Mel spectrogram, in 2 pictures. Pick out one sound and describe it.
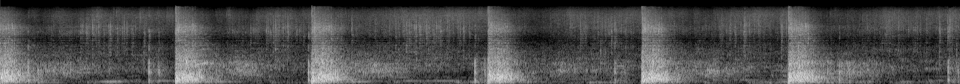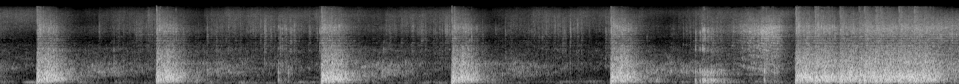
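Firework rockets whistle and crackle as they shoot up.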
